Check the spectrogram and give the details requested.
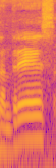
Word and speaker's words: Andres: to who I am my name is Andres I go by Dre hence the name Dre's lawn care because it's easier to to say instead of you don't if you don't know how to roll your r's um but yeah pretty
